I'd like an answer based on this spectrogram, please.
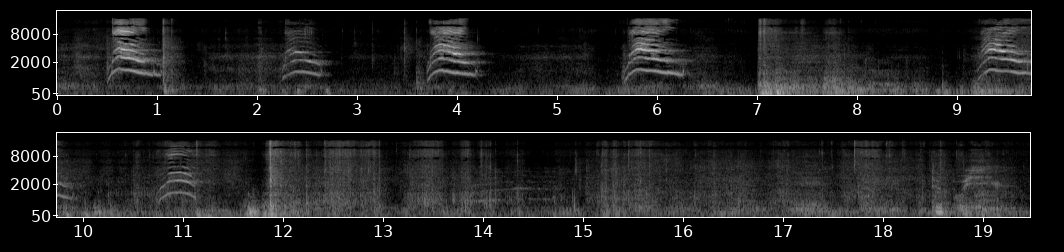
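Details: Day-old kittens with their mother cat give a run of clear, arched mews about every one to two seconds, then handling and rustling noises take over.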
